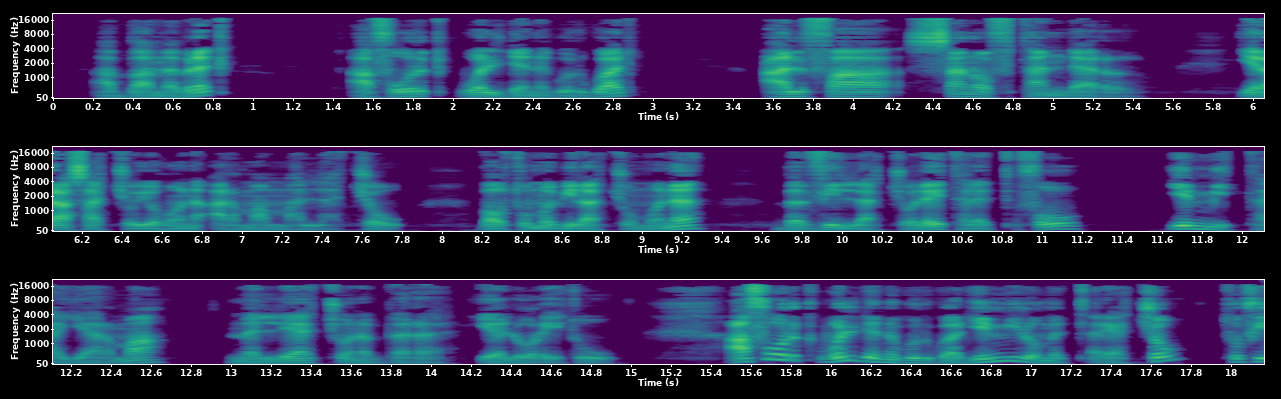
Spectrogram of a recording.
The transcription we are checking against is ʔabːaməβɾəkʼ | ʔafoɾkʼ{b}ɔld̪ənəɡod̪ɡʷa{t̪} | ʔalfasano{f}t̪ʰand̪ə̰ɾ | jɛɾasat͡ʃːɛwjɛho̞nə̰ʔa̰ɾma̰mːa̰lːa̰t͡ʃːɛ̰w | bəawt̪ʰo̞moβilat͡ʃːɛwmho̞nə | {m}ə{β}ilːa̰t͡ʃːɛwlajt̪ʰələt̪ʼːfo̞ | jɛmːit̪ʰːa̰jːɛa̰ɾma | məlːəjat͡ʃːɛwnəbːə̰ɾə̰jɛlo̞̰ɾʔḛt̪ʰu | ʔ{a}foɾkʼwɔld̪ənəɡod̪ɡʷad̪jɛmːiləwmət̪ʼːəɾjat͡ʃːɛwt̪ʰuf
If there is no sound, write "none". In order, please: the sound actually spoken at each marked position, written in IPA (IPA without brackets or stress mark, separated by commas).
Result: w, d̪, f, b, v, a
